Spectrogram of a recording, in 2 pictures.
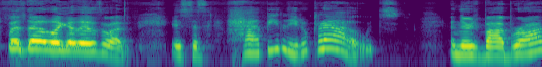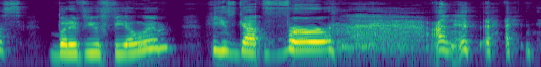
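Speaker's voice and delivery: high, loud words through real laughter; can barely get it out for laughing; laughing hard. Real, not acted. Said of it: "I laughed so hard at that".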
